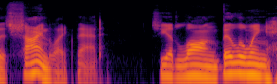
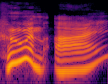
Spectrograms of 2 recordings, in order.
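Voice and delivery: bright, happy, cheerful, very high, loud voice; 11 semitones higher, 6 dB louder than usual. Narrating a woman replying to Law's question: happy tone. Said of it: "The woman's tone seemed happy, as if she expected the question".

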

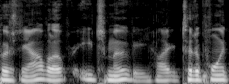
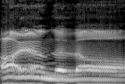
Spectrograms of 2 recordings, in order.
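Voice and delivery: very slow drawl spoken out of one side of the mouth; 3 semitones higher than usual. Talking about 90s action stars, quoting a line in crooked-mouth Stallone impression. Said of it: "you got to say it with the crooked mouth that Stallone has".

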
